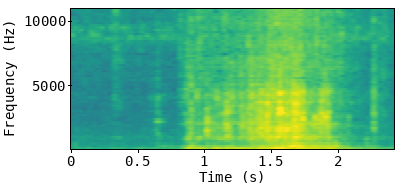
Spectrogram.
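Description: A stereo microscope on its stand being moved and adjusted by hand: a rumbling mechanical scrape lasting about a second, starting a little under a second in.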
